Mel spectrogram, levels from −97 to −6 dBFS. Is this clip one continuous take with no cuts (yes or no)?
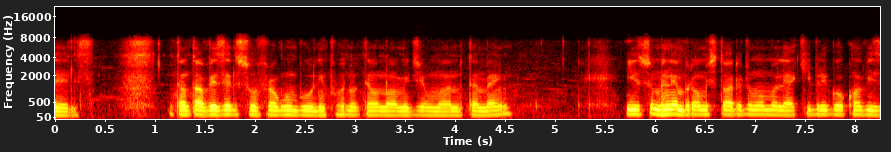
yes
